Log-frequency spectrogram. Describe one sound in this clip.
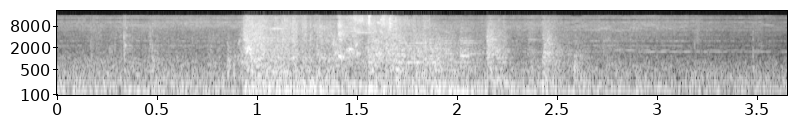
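A pickaxe smashes repeatedly into a metal refrigerator.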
